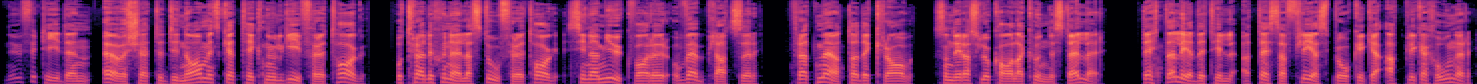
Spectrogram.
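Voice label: Swedish, voice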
